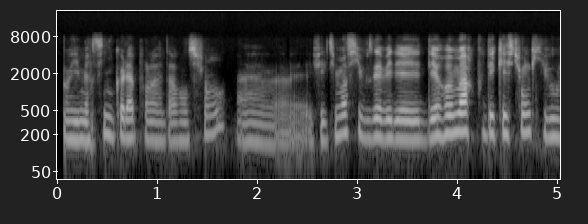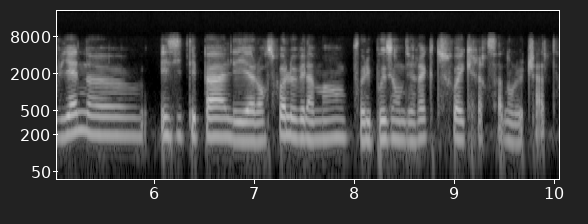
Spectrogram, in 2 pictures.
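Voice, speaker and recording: A woman moderating a webinar, handing over between speakers in a brisk way. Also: lowish voice, fairly even intonation, darkish tone, dry recording. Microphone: video call. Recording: dull lo-fi video call audio.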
